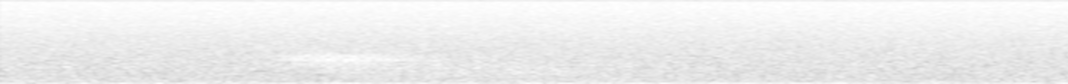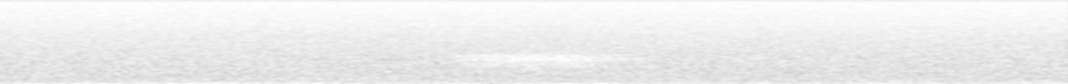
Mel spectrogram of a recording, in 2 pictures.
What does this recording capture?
Hairy Woodpecker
